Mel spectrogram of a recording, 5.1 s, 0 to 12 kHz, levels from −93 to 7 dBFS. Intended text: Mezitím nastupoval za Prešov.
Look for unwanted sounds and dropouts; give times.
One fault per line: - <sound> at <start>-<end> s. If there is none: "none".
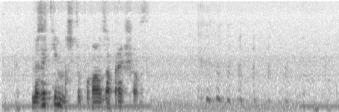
- laugh at 2.9-4.5 s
